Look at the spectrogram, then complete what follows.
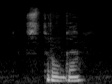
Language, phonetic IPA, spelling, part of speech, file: Polish, [ˈstruɡa], struga, noun / verb, LL-Q809 (pol)-struga.wav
